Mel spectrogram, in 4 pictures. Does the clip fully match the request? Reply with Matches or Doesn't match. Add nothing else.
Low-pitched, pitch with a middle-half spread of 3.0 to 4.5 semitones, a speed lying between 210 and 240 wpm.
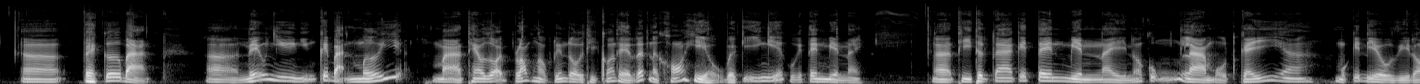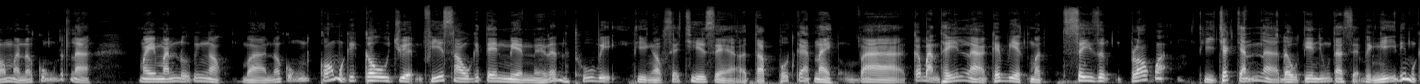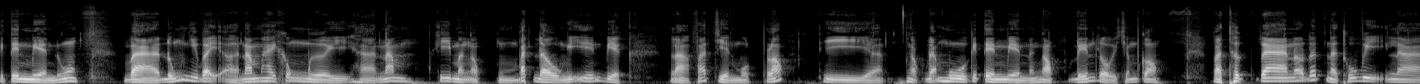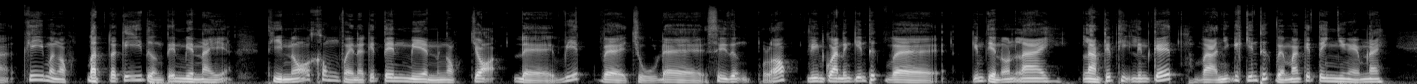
Doesn't match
